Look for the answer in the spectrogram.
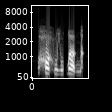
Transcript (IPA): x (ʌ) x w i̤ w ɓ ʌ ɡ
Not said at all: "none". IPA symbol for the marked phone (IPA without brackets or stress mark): ɔ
